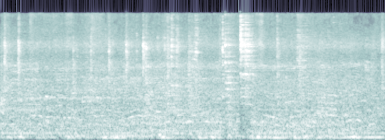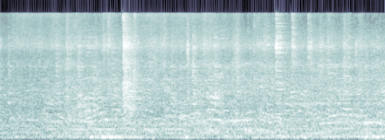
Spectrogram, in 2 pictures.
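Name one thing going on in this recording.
Many people chatter in the background of a busy, noisy crowd.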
